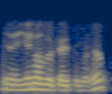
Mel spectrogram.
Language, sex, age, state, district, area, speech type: Kannada, male, 45-60, Karnataka, Ramanagara, urban, conversation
